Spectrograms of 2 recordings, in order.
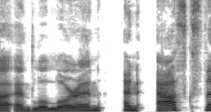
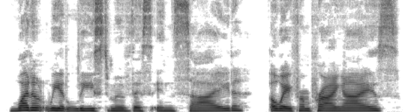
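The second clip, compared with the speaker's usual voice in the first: character voice, lowered in pitch. Saza suggests to two companions that they move inside, in a lowered voice. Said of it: "and lowers her voice".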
